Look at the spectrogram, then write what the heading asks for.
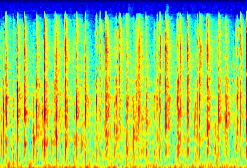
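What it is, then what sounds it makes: Varnish bottle with mixing ball rattling. A bottle of Chameleon shimmer varnish is shaken so the mixing ball inside mixes the shimmer and shine into the varnish. A rapid, steady run of sharp, bright clicks and rattles comes from the ball rolling and knocking inside the bottle, with almost no low end.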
